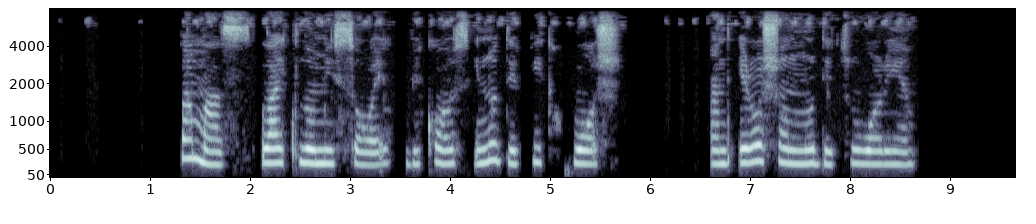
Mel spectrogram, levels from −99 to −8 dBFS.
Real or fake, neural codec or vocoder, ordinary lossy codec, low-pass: real; none; none; none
